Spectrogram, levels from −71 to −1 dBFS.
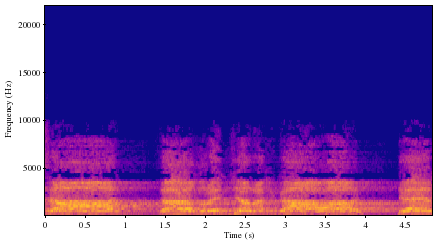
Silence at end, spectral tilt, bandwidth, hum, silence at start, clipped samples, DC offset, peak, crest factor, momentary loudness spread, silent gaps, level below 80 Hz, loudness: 0 s; -2.5 dB/octave; 10 kHz; none; 0 s; under 0.1%; under 0.1%; -2 dBFS; 14 dB; 11 LU; none; -44 dBFS; -14 LUFS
